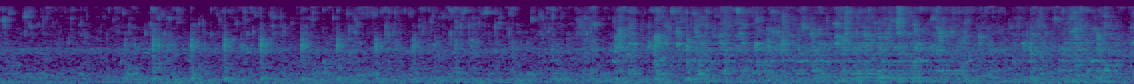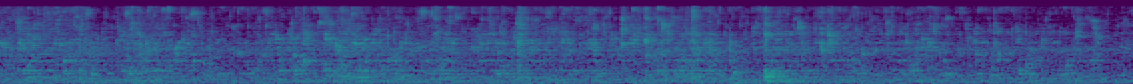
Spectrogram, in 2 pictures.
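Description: Faint steady trickle of aquarium water running out through a gravel siphon hose as the tank bottom is vacuumed, with small irregular drips and a soft knock near the end.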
